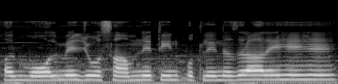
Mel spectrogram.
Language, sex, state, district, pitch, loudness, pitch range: Hindi, female, Punjab, Kapurthala, 205 Hz, -14 LUFS, 200-215 Hz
